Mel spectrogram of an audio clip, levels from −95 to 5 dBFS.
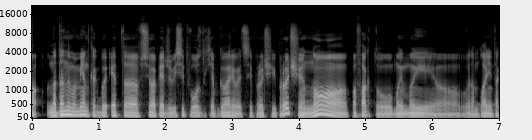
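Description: Nothing in the speech recording stands out as a technical fault at any point, and the signal holds steady across its whole duration.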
